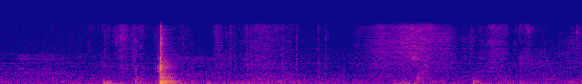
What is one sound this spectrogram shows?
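Plastic card holders click against each other as they are handled.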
